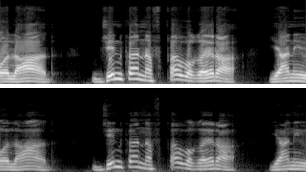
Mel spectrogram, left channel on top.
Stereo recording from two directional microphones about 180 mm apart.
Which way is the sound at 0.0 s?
30° left (ahead or behind).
